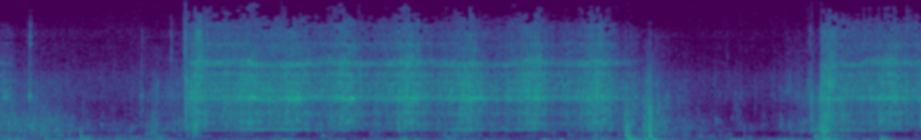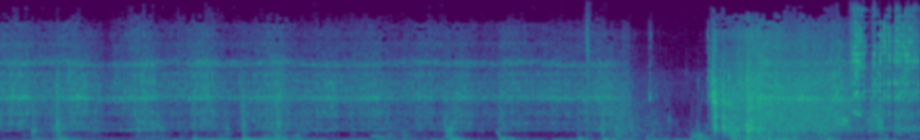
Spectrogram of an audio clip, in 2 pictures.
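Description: Water lapping and knocking against the hull of a small boat drifting on calm sea, with a low, uneven rumble of wind on the microphone.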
